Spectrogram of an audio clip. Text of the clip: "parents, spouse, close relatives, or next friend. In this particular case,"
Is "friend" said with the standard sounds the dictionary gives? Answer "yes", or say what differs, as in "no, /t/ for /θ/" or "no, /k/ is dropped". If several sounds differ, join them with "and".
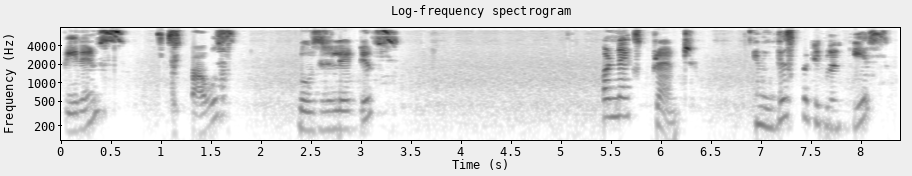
no, /p/ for /f/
